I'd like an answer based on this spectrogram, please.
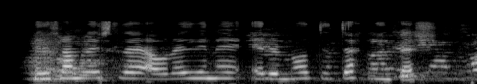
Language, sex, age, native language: Icelandic, female, 18-19, Icelandic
